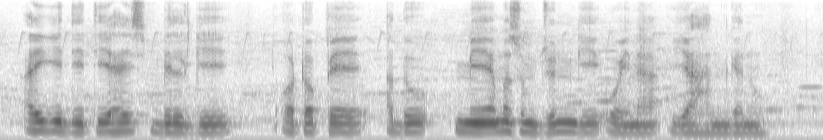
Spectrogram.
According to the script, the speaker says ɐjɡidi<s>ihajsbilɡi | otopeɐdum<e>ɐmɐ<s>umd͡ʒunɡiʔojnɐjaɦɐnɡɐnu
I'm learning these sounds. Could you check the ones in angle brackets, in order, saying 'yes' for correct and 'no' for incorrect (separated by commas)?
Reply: no, yes, yes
